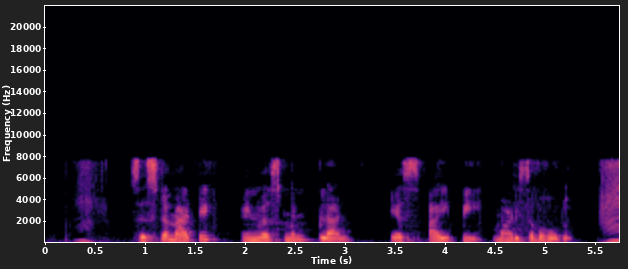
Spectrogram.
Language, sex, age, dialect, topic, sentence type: Kannada, female, 18-24, Mysore Kannada, banking, statement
